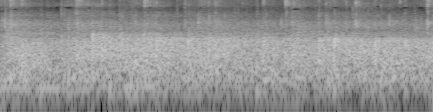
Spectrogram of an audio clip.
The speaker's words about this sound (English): And I just want to give him a clap. He's doing tremendous today.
